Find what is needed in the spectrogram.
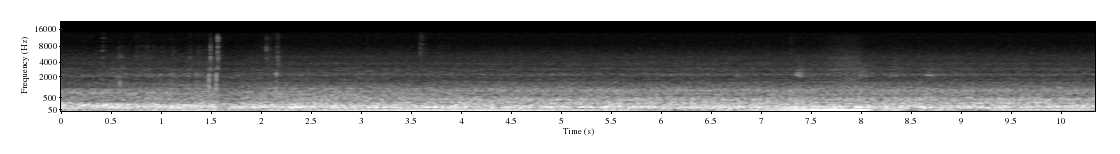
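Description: Steady low rumble of background noise, with faint clicks about one and a half and two seconds in and a brief low swell about eight seconds in.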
